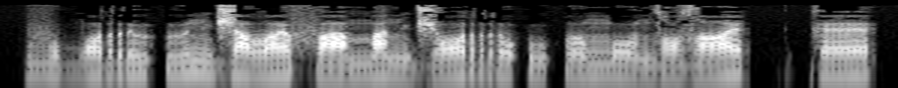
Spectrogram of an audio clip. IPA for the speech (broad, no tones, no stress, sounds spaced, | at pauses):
v o b ɔ r ɯ ʔ ɯ n d͡ʒ a lˠ ɛ f a m a n d͡ʒ ɔ r o ʔ u ʔ ɤ m oː n z ɔ zˤ ɛ | k ɛ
